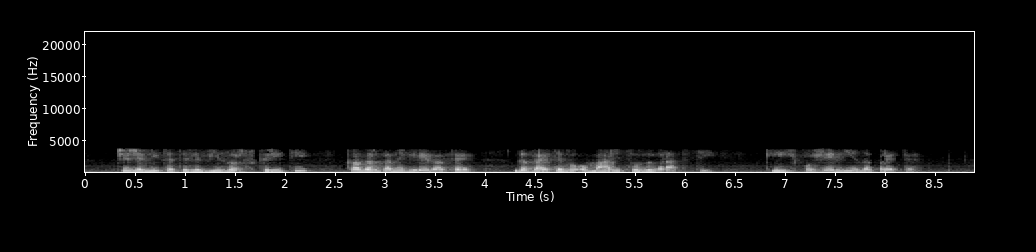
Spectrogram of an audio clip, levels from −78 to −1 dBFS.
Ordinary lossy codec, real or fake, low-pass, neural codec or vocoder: AAC, 16 kbps; real; 3.6 kHz; none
